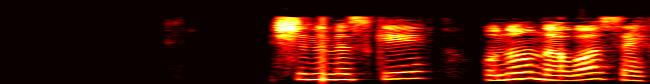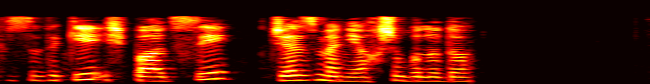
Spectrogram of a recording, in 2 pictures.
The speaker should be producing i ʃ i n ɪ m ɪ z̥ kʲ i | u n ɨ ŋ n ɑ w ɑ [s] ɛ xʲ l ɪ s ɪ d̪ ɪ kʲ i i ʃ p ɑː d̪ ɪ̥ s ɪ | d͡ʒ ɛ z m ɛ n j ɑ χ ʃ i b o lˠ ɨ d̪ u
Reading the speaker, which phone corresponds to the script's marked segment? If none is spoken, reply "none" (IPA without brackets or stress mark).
s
